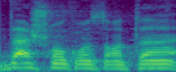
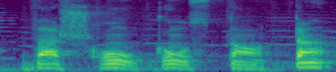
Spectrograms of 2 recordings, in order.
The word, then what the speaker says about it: Vacheron Constantin: Okay, now the big one with Vacheron Constantin, and same thing, Constantin, Vacheron Constantin, and yes, there was a Mr.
